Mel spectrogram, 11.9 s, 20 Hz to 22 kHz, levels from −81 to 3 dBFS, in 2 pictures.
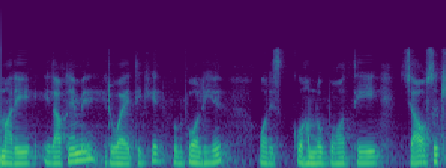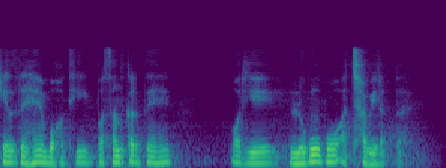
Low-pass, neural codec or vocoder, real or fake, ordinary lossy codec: none; codec, 16 kHz, about 1 kbps, DyCAST, with the encoder's durations; fake; none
